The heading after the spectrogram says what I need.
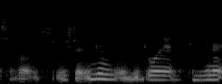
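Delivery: rushed, very fast talk. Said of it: "I think I'm speaking too fast".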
